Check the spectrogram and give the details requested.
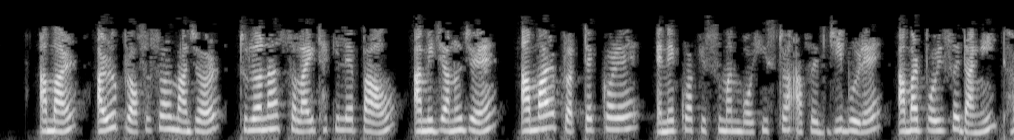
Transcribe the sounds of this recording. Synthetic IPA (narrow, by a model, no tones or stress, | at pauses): amaɹ | aɹupɹɔsɛsɔɹmazɔɹtulɔnasɔlajtʰakilɛpaʊ̃ | amizanʊ̃zɛ | amaɹpɹɔtjɛkːɔɹɛɛnɛkuwakisumanbojxistɔʔa̰sɛzibʊɹɛamaɹpoɹisɔjdaŋidʱɔ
